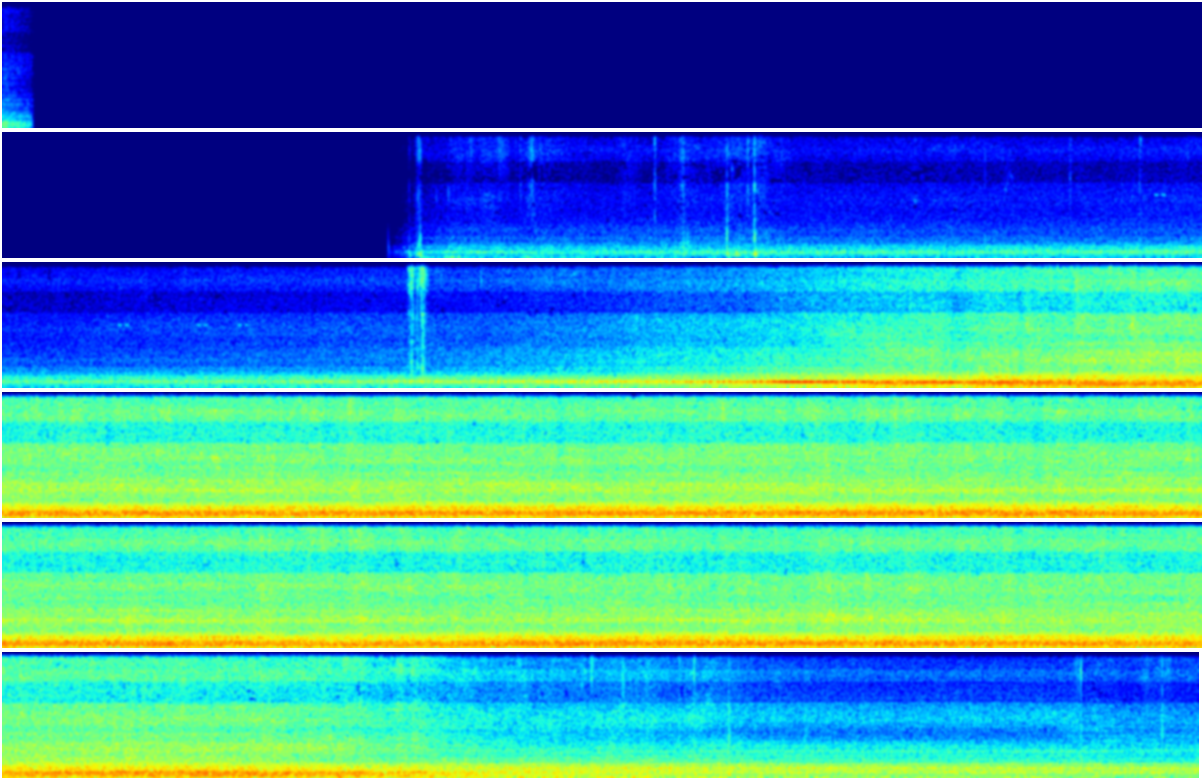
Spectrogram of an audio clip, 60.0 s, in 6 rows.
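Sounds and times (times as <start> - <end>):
locomotive steady tone: 13.3 - 59.9
train wheels on rails: 15.4 - 16.5, 20.9 - 59.9.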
